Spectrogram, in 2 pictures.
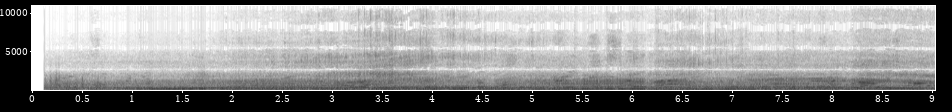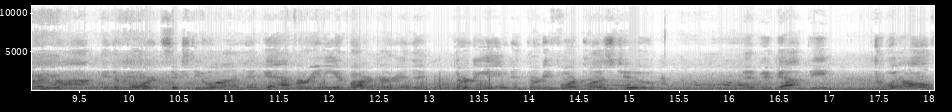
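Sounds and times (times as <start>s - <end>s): race car engines running: 0.1s - 18.0s
faint announcer voice: 13.4s - 16.8s.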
